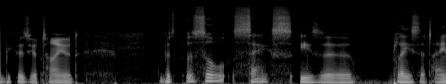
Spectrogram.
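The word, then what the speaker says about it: Seix: It's French, and it's pronounced sex. So exactly as you imagine, but it's not written like that. It's S-E-I-X. Sex. But you say sex.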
